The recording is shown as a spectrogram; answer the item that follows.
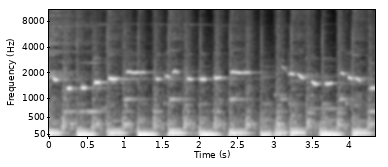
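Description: A cartoon character whistling a jaunty tune over swing-style background music. Under it a bass line pulses about twice a second, with light percussion.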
